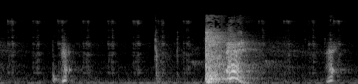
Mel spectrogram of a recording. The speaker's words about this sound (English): You've got to drive that wedge in there and stop that ticking. How hard can I hit the wedge? All you've got. Start driving, man. There's no time to waste. Right. still hear the ticking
